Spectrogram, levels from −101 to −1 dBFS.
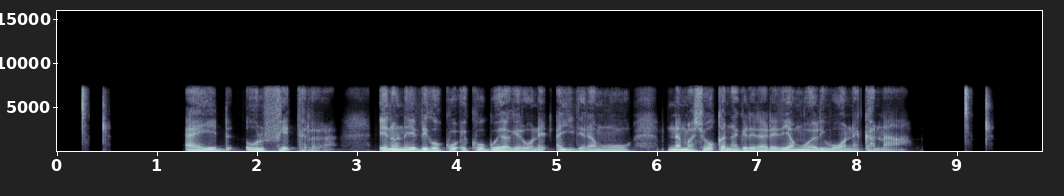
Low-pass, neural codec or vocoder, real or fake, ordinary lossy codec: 7.2 kHz; codec, 16 kHz, 2 kbps, X-Codec, HuBERT features, trained on LibriSpeech; fake; none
